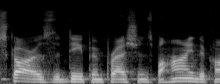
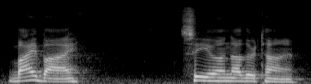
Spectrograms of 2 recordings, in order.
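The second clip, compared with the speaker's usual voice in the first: ordinary talk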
